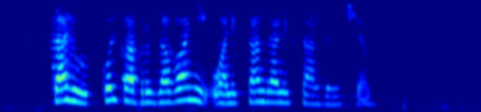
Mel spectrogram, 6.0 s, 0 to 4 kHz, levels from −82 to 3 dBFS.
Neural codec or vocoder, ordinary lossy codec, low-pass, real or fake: codec, 16 kHz, 8 kbps, FunCodec, trained on LibriTTS, 25 frames a second; AAC, 16 kbps; 3.6 kHz; fake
